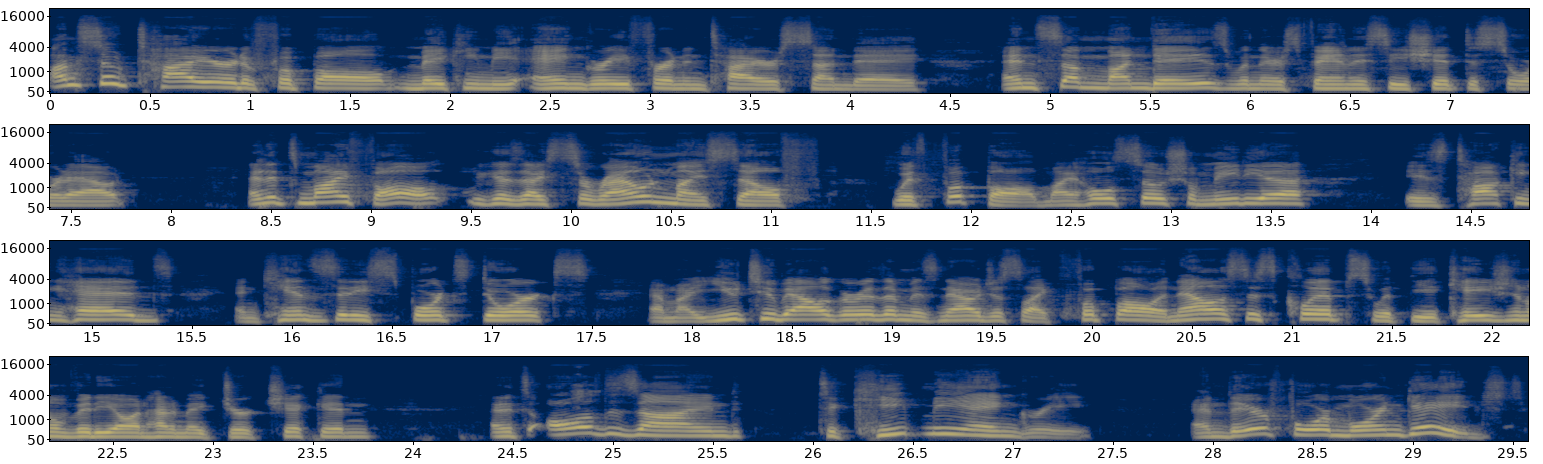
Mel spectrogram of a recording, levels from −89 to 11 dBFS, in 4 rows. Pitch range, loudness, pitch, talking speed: 155-200 Hz, -23 LUFS, 175 Hz, 155 wpm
